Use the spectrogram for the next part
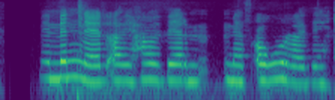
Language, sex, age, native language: Icelandic, female, 13, Icelandic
